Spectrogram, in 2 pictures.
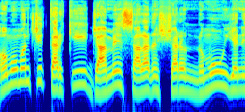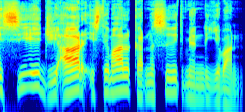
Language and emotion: Kashmiri, neutral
